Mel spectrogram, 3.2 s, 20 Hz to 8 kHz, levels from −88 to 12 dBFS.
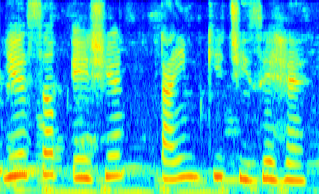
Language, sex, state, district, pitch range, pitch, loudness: Hindi, male, Maharashtra, Mumbai Suburban, 265-310 Hz, 285 Hz, -15 LUFS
